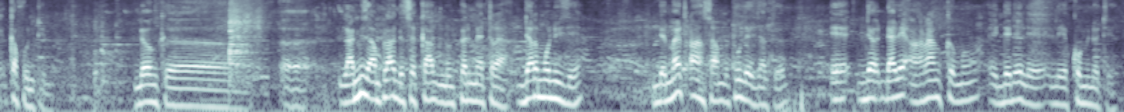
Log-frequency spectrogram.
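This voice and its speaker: A man with a Senegalese accent gives an interview testimonial in an average-pitched voice. He speaks formally and haltingly, repeating phrases, with clear crowd chatter around him outside. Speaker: local workshop participant.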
